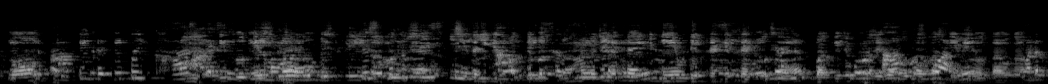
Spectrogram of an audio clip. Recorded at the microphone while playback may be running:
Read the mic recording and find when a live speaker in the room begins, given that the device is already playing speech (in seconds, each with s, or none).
none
